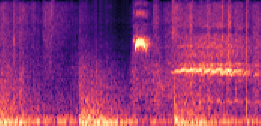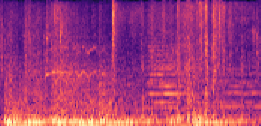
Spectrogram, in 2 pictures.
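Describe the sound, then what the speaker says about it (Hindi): A horse neighs and whinnies while its hooves clip-clop steadily, loud and close over a dense, busy background throughout. "उस घोड़े को पकड़ कर लाओ।"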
